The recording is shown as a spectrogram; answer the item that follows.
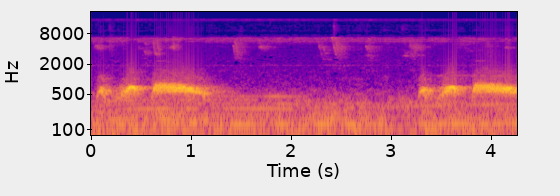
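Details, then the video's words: Lure-bird spotted dove, a juvenile, calling loudly: one coo phrase at the start and another after a pause of about two seconds, each short notes building into a long mellow coo. "Tekukur Pikat gacor anakan Berbunyi Memanggil"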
